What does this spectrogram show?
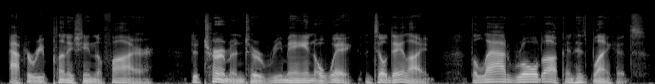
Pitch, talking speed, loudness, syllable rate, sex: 90 Hz, 155 wpm, -21 LUFS, 5.6 syllables/s, male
